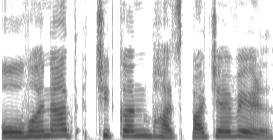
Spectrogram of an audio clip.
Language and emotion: Goan Konkani, neutral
